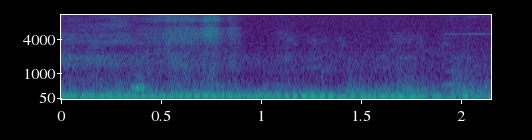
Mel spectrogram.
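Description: A man chewing a mouthful of hand-fed rice and chicken gizzard, with a low steady closed-mouth hum and a small click as the food goes in at the start.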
